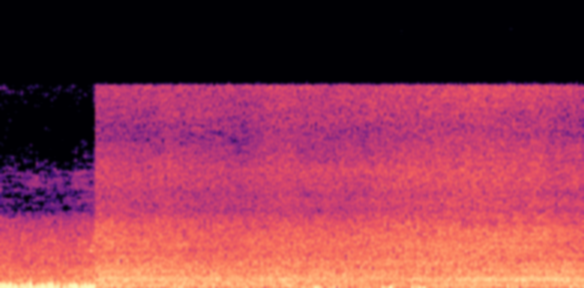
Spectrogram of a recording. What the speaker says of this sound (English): Giving you all a little glimpse of the first beach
